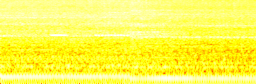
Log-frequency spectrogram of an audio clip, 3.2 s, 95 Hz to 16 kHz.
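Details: 2004 Honda Gold Wing GL1800, long stored in a shipping container, running after battery replacement: smooth, even low idle rumble with steady beat, no misses or knocks; normal idle.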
